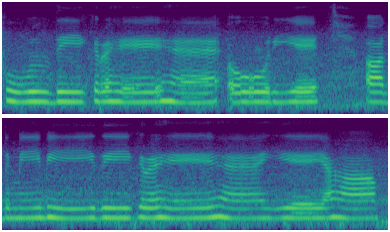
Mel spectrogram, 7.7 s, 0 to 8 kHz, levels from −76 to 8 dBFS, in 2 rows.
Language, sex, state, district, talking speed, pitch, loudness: Hindi, male, Haryana, Charkhi Dadri, 100 wpm, 225 Hz, -15 LUFS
